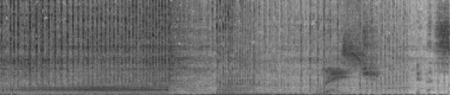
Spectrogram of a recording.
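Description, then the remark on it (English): A loud chainsaw revs hard, its engine pitch climbing and dipping in a raspy, buzzing roar that churns on for a few seconds without a break. “And that's when Bubba decided he's had enough and he pulled out the chain.”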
